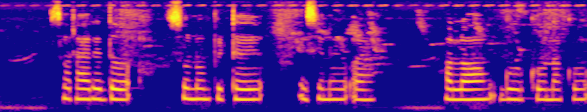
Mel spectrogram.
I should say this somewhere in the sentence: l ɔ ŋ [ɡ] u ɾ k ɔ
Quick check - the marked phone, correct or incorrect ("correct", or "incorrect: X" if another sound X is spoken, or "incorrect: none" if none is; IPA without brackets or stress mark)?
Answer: correct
